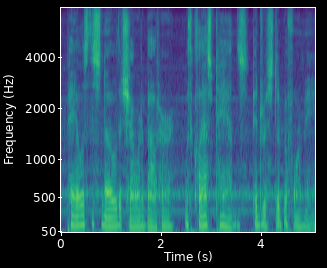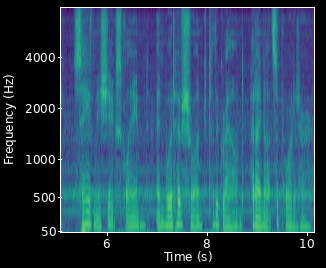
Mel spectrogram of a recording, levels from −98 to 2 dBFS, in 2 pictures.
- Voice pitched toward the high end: No, low, 115 Hz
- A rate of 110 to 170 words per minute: No, average, 185 wpm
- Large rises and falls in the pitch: No, average, 3.2 semitones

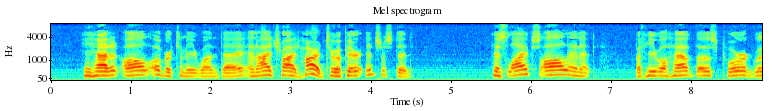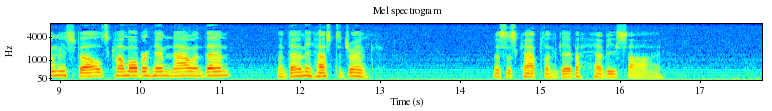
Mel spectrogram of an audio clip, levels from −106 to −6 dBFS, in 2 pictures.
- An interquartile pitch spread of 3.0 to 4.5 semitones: Yes, average, 3.7 semitones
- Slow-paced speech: No, average, 160 wpm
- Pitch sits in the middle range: Yes, medium, 165 Hz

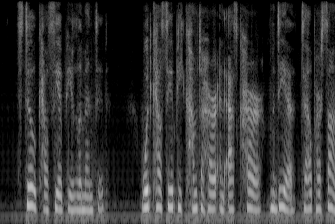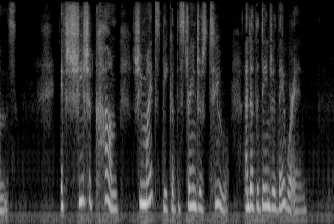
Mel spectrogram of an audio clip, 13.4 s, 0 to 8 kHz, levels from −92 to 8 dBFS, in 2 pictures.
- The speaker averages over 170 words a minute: No, average, 150 wpm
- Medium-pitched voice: No, high, 215 Hz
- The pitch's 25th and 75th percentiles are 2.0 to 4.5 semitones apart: Yes, average, 3.4 semitones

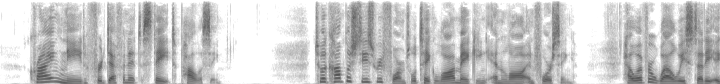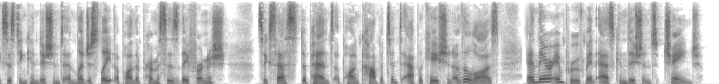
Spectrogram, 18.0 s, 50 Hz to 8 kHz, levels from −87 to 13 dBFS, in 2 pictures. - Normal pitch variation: Yes, average, 4.5 semitones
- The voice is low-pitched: No, high, 195 Hz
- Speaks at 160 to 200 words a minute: No, average, 150 wpm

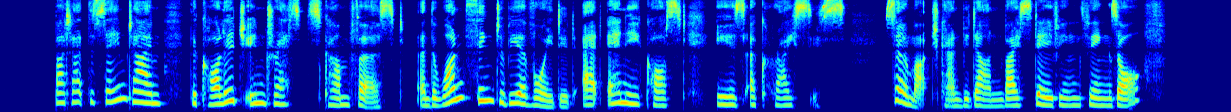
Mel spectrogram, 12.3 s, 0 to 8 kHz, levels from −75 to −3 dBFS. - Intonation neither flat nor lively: No, wide, 5.7 semitones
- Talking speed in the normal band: Yes, average, 160 wpm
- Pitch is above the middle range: Yes, high, 210 Hz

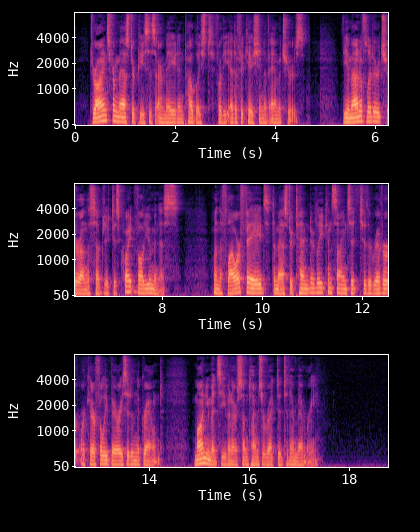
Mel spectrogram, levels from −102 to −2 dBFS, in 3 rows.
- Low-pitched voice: Yes, low, 105 Hz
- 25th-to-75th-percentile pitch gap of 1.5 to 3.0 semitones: Yes, narrow, 2.6 semitones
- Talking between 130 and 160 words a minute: Yes, average, 155 wpm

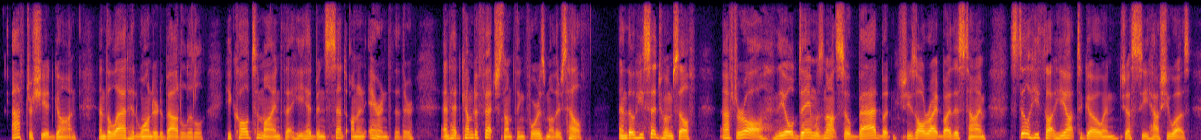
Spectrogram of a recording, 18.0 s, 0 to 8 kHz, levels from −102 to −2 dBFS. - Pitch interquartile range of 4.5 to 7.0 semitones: No, average, 4.0 semitones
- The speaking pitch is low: Yes, low, 130 Hz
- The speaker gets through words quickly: Yes, fast, 230 wpm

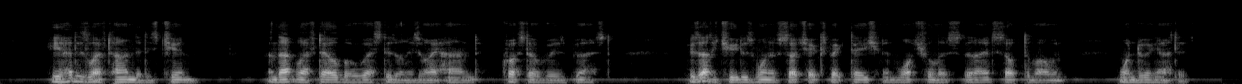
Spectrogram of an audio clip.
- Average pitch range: No, narrow, 1.8 semitones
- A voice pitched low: Yes, low, 110 Hz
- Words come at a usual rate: Yes, average, 185 wpm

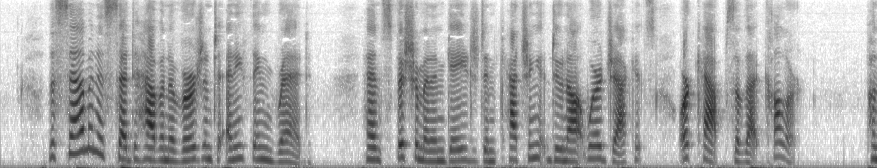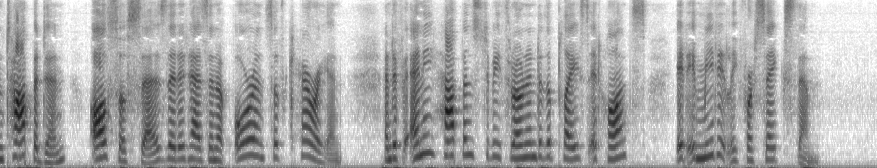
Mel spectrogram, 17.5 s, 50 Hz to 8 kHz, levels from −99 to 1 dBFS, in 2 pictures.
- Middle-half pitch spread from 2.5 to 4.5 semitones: Yes, average, 3.8 semitones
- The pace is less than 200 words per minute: Yes, average, 180 wpm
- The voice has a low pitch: No, high, 220 Hz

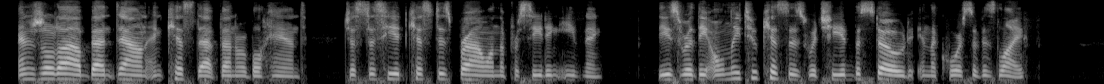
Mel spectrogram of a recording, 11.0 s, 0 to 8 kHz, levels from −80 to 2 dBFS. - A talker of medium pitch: Yes, medium, 165 Hz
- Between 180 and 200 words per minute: Yes, average, 190 wpm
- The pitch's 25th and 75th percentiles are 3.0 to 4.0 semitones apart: No, narrow, 2.6 semitones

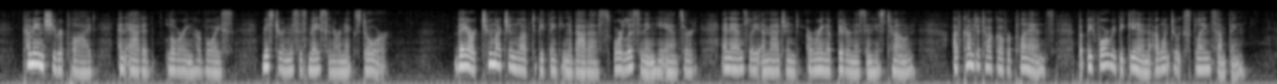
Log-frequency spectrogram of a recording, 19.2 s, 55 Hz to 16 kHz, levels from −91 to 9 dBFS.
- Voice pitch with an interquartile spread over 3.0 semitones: Yes, average, 3.8 semitones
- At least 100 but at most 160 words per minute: No, average, 175 wpm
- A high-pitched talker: No, medium, 140 Hz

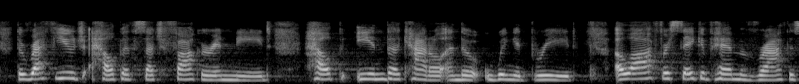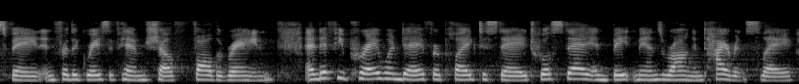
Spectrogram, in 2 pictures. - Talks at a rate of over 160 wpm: Yes, average, 200 wpm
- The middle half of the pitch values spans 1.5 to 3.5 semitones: Yes, average, 2.7 semitones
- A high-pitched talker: Yes, high, 225 Hz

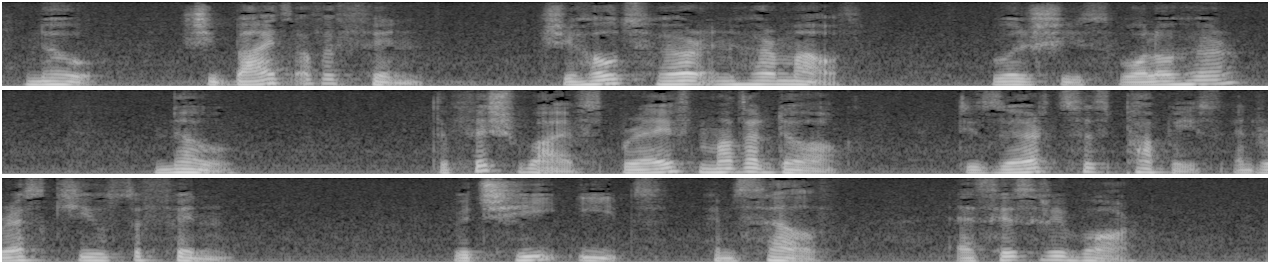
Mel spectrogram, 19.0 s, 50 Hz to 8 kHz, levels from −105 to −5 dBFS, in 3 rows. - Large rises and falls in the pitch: No, average, 3.6 semitones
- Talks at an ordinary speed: No, slow, 115 wpm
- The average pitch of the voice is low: Yes, low, 115 Hz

